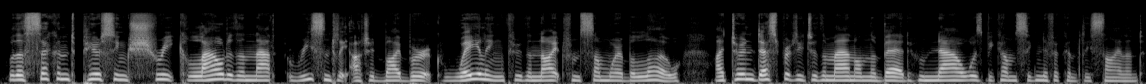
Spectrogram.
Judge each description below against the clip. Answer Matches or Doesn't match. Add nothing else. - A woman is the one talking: Matches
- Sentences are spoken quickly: Doesn't match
